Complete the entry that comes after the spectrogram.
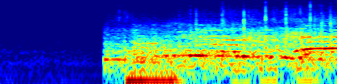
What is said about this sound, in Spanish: Fuerte el aplauso de inauguración de esta Feria Nacional de la Juventud para la Inclusión Laboral de todos nuestros jóvenes aquí en Ciudad de México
